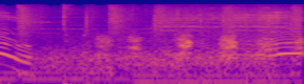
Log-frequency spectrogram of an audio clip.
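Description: A team of harnessed sled dogs yelping and barking excitedly. A long drawn-out yowl falls away at the start, then short barks and yips follow from about a second in.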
